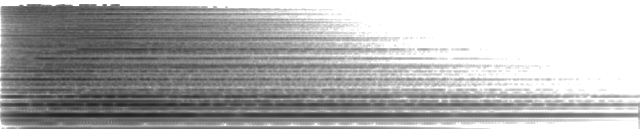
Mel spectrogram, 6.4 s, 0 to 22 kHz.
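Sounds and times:
tonal shimmer sonic logo: 0.1 - 4.1.

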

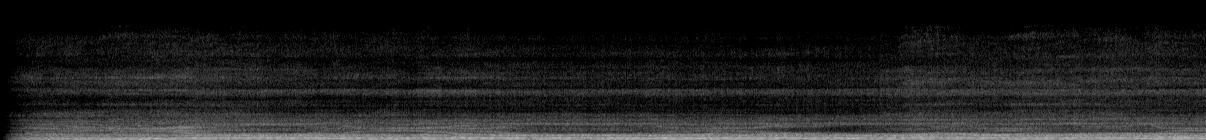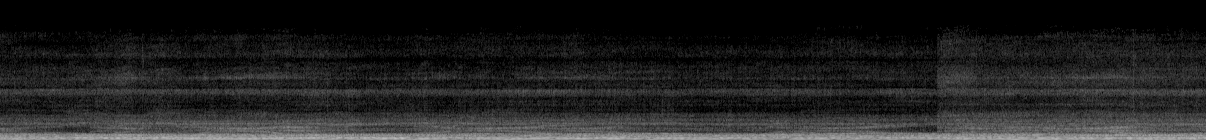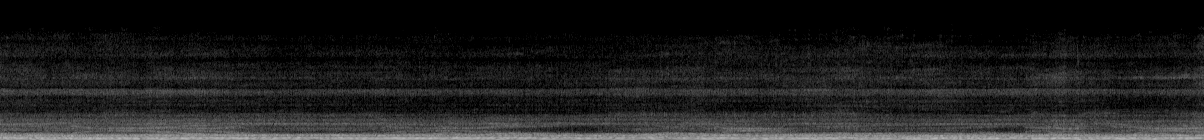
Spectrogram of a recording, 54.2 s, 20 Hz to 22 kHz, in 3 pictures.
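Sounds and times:
drone vocal monk chant: 0.0 - 54.2.

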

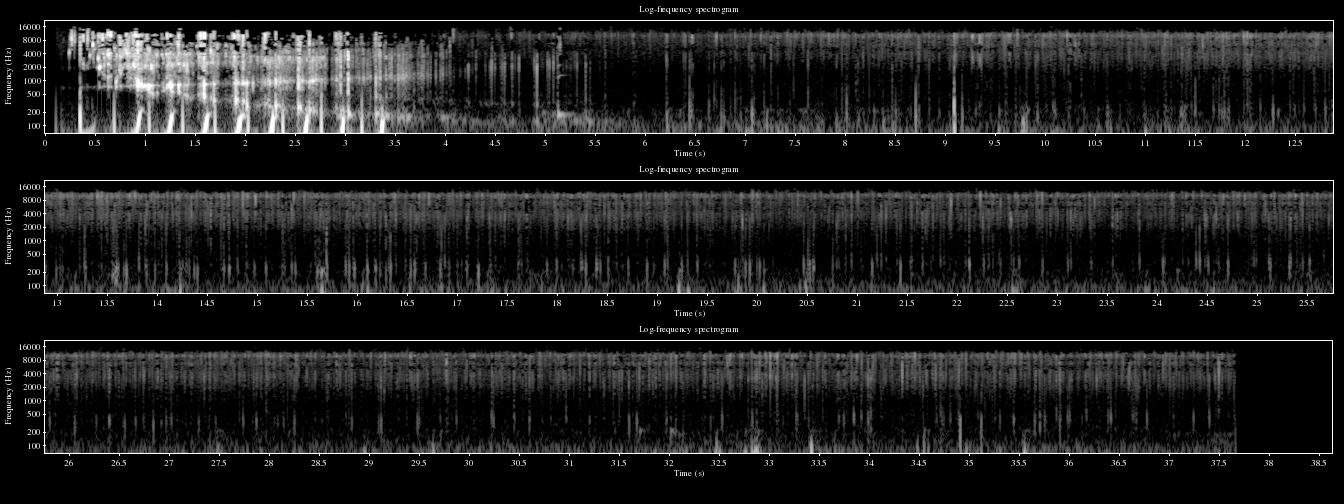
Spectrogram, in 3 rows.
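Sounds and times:
beer pouring from a bottle into a glass: 0.1 - 5.5.

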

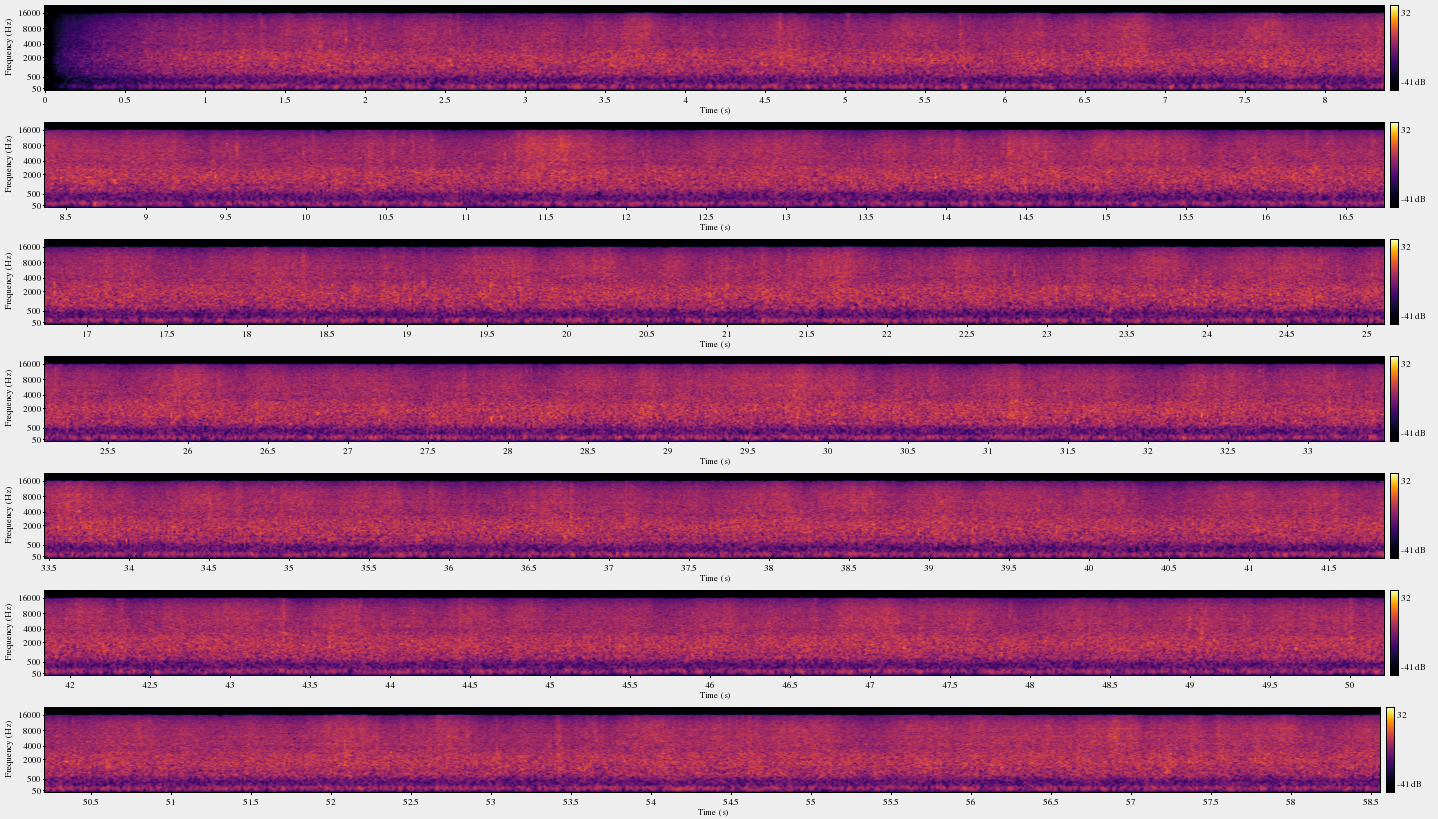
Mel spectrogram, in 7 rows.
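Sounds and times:
waterfall with heavy sheets of water falling: 0.1 - 58.5.

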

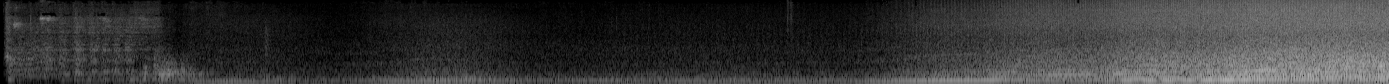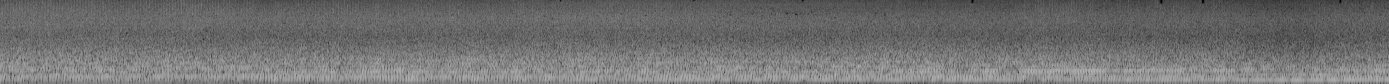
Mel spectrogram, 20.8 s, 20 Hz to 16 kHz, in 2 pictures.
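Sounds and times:
airboat engine starting and running, heard on board: 0.0 - 2.3, 6.5 - 20.8.

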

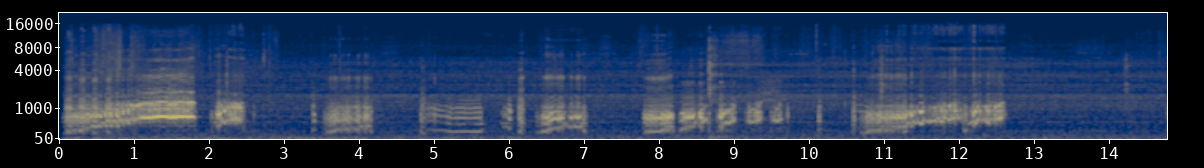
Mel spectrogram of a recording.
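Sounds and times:
caged chicken squawking: 0.0 - 2.5, 3.4 - 4.2, 4.8 - 7.0, 7.8 - 9.8, 10.6 - 12.6
caged chickens clucking and cackling: 0.0 - 2.7, 3.3 - 12.7.

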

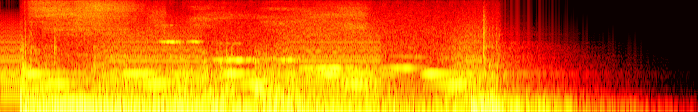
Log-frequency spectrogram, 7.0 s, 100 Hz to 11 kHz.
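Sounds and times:
sci-fi cargo door space station air lock seal on spacecraft: 0.2 - 5.6.

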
